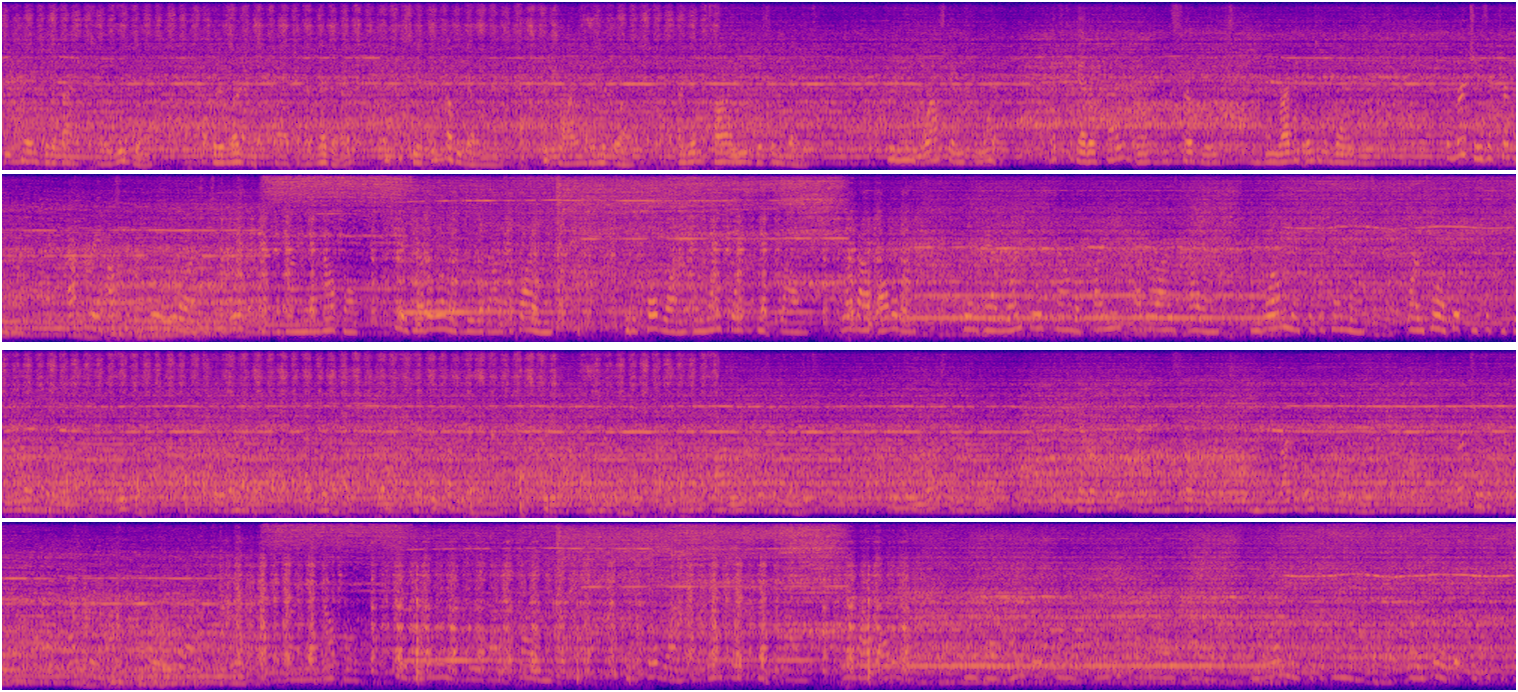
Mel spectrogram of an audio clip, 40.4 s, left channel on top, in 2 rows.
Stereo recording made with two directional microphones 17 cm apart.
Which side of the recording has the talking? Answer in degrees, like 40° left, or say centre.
30° left.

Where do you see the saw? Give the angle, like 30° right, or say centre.
60° right.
